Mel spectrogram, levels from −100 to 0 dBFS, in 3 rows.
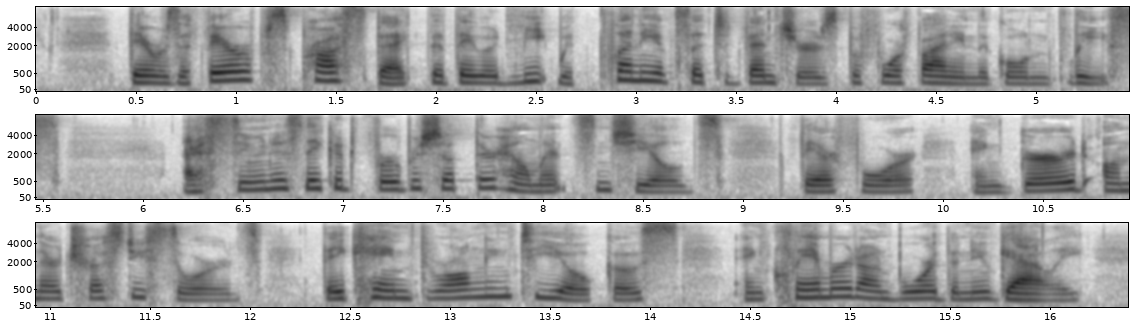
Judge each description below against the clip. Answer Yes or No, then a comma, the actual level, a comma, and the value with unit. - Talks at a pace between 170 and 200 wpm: Yes, average, 180 wpm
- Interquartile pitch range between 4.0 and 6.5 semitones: Yes, average, 4.5 semitones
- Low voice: No, high, 210 Hz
